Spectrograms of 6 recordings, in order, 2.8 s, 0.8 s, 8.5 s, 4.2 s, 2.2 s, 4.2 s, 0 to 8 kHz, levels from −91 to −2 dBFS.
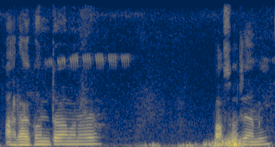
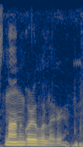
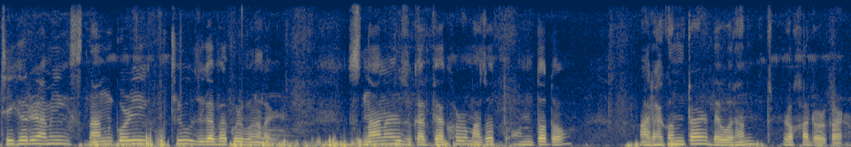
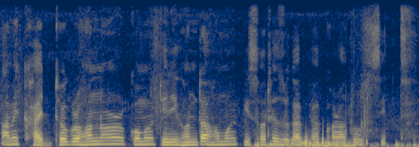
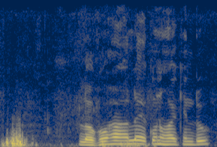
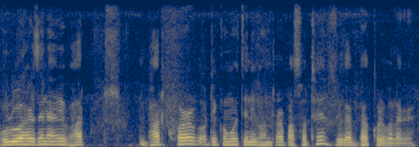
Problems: constant background noise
